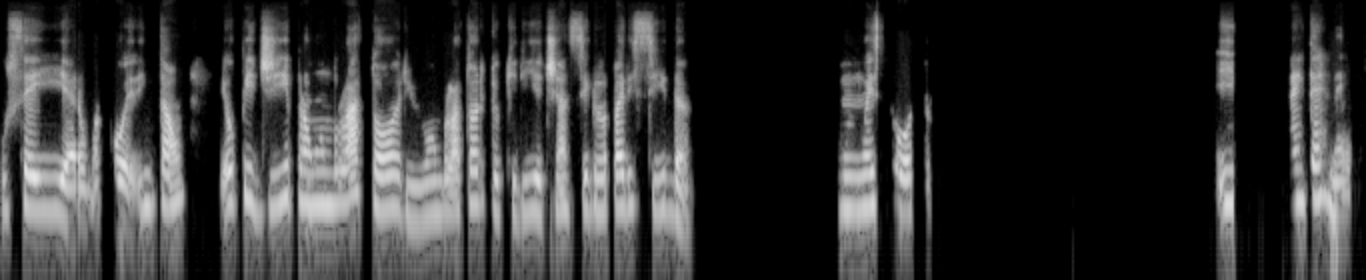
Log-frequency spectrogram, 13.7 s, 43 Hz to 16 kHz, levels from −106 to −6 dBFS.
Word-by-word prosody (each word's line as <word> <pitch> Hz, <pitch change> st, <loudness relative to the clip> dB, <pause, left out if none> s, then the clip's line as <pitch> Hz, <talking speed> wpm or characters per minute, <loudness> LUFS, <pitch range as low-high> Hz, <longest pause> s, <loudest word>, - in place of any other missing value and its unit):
UCI 190 Hz, -1 st, 0 dB
era 150 Hz, -1 st, +3 dB
uma -, -, -8 dB
coisa 180 Hz, -3 st, +1 dB
então, 175 Hz, -, +1 dB, 0.3 s
eu 215 Hz, -, 0 dB
pedi 215 Hz, -1 st, +3 dB
para 220 Hz, -4 st, +2 dB
um 215 Hz, +1 st, -2 dB
ambulatório, 200 Hz, -4 st, +2 dB
e -, -, -9 dB
o 165 Hz, -, -6 dB
ambulatório 190 Hz, +5 st, 0 dB
que -, -, -6 dB
eu -, -, -7 dB
queria 175 Hz, +1 st, -5 dB
tinha -, -, +6 dB
a -, -, -6 dB
sigla 190 Hz, +1 st, -3 dB
parecida. 200 Hz, -2 st, 0 dB, 1.5 s
Hum, 195 Hz, 0 st, -3 dB
esse 210 Hz, +1 st, +2 dB
outro. 185 Hz, -1 st, -2 dB, 2.8 s
E 220 Hz, -, 0 dB, 0.6 s
na 220 Hz, -, +3 dB
internet, 230 Hz, -6 st, -2 dB
195 Hz, 115 wpm, -27 LUFS, 180-215 Hz, 2.8 s, tinha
